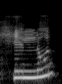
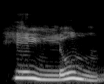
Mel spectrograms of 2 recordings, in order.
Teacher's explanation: تو حلم، آپ نے یہاں پہ اگین اقلاب کا رول آ گیا. تنوین کے بعد با آ رہی ہے تو ساؤنڈ آف تنوین چینج انٹو میم ساکن میں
